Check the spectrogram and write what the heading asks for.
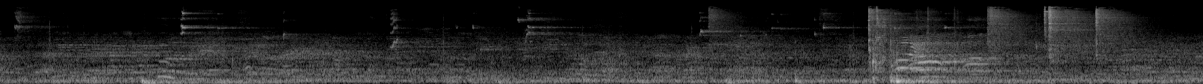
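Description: Steel longsword training blades clashing in a fencing bout: a handful of sharp, ringing impacts, the loudest about nine and ten and a half seconds in. Under them, hall chatter echoing in a large gym.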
